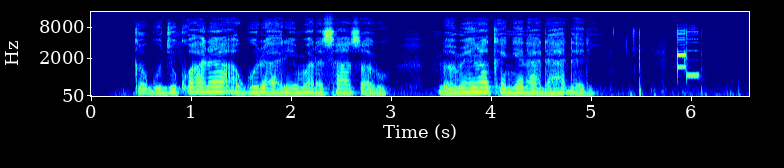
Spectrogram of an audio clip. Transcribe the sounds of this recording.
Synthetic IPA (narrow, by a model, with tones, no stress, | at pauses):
ka˨ɡʷʊ˨d͡ʒi˦kʷaː˦naː˦ʔa̰˨ɡʷʊ˦ɽaː˨ɽeː˦mɐ˦ɾa˨saː˦sʼɐ̰˨ɽoː˦ | doː˨mɪ˦ŋha˦kɐ˨ɲjɐ˦na̰ː˨da˨ha˦ɗɐ˨ɾiː˦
